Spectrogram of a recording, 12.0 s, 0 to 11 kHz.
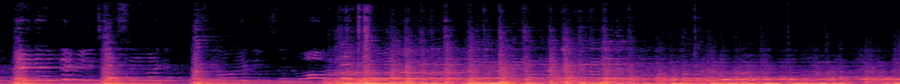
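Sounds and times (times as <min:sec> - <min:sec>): woman singing: 0:00.0 - 0:08.0
plucked oud notes: 0:04.3 - 0:12.0.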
